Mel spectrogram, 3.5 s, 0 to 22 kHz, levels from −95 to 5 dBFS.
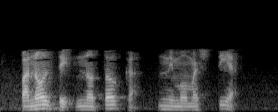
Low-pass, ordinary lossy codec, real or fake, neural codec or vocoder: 3.6 kHz; MP3, 24 kbps; fake; vocoder, 44.1 kHz, 128 mel bands every 256 samples, BigVGAN v2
